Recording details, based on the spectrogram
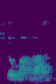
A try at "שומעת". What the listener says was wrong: You hit the mem with the patach.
